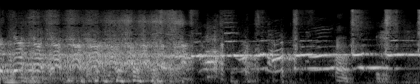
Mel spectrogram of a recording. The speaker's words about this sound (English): What a sad air horn. Is it just because it sat idle for so long? Oh, sad.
